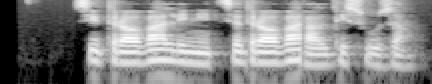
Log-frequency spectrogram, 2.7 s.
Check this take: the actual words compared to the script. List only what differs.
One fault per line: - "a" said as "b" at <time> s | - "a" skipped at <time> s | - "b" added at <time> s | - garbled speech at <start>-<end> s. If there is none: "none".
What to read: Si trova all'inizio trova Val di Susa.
none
